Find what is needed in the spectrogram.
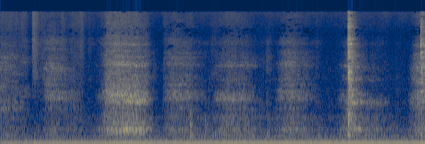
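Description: A man breathing hard between exercise sets, several audible breaths in and out, over a steady low hum. There is a short sharp sound about five seconds in.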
